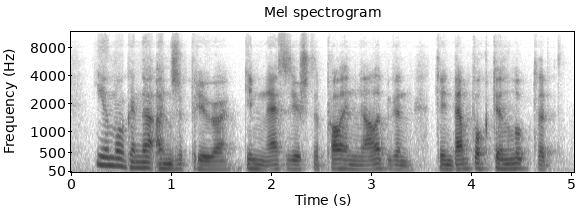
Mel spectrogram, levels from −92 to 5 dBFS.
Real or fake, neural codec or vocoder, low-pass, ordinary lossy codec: fake; codec, 16 kHz in and 24 kHz out, 0.6 kbps, FocalCodec, streaming, 2048 codes; 10.8 kHz; Opus, 16 kbps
